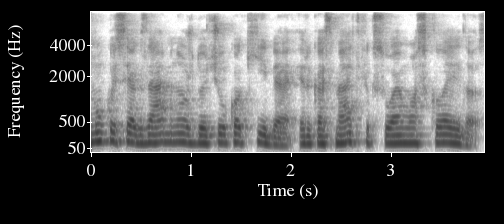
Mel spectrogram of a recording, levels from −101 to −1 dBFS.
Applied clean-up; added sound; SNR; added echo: none; none; none; none.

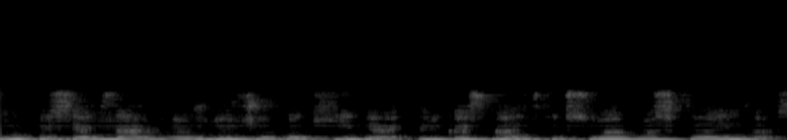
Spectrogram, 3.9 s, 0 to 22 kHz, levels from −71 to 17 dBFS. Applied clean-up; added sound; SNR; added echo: neural separator model SepFormer DNS4.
